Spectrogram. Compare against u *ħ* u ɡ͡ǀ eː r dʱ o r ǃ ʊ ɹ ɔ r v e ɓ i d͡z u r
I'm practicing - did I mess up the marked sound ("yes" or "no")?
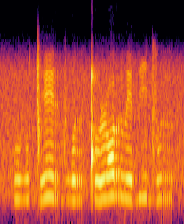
yes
